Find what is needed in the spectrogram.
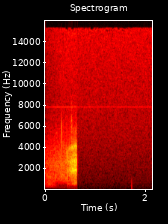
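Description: The tail of a man's voice over the cockpit headset audio, cut off suddenly about half a second in; after that near silence, broken once by a faint click.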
